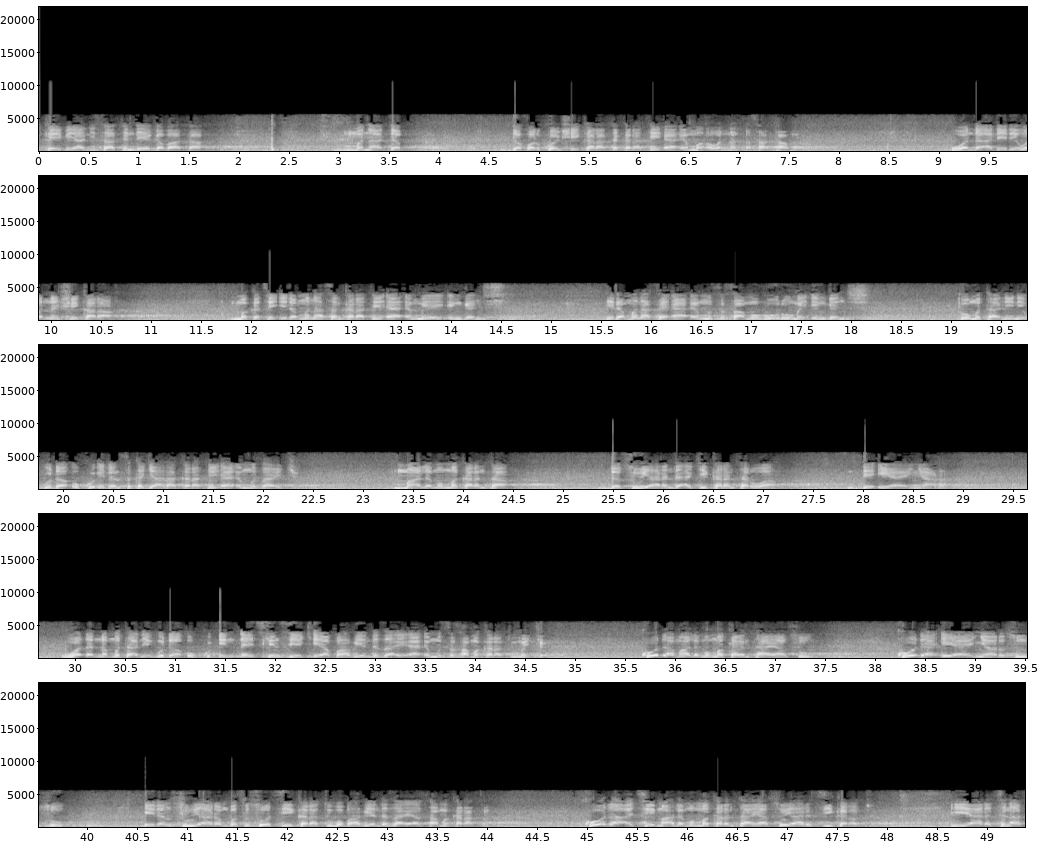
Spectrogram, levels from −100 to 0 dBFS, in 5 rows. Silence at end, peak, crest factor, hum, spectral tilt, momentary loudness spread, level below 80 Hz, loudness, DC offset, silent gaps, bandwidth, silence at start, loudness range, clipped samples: 0 s; 0 dBFS; 18 dB; none; -8 dB/octave; 7 LU; -40 dBFS; -17 LUFS; under 0.1%; none; 5.8 kHz; 0 s; 2 LU; under 0.1%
